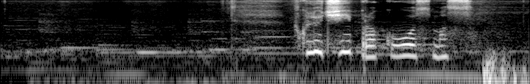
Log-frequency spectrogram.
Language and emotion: Russian, sad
